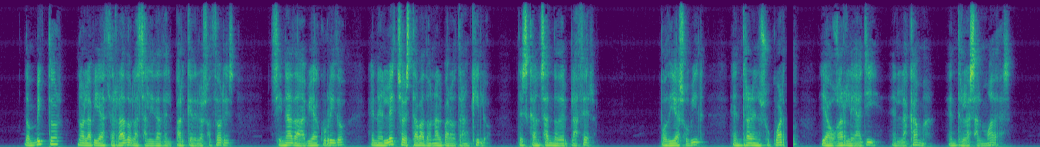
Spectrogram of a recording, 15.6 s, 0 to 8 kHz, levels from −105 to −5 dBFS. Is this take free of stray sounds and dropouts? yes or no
no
